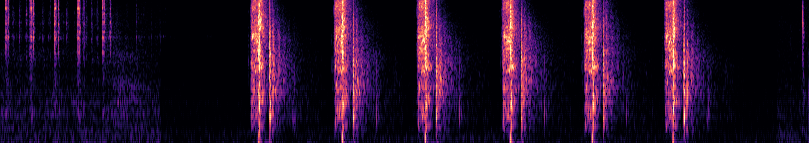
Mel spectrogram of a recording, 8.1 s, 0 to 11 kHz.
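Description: A Helios Knight's Armament SR-16E Mod2 airsoft rifle fires six sharp, evenly spaced single shots, loud and close, following a stretch of softer mechanical rattling.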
